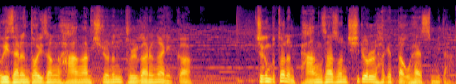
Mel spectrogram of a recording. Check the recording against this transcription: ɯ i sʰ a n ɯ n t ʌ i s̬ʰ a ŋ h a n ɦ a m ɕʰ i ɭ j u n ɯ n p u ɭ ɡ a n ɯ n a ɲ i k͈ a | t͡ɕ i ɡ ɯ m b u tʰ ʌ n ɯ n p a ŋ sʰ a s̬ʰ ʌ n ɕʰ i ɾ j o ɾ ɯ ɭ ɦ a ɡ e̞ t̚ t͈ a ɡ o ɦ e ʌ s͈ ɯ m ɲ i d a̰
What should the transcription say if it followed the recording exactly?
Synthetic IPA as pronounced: ɯ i sʰ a n ɯ n t ʌ i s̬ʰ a ŋ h a ŋ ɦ a m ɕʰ i ɾ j o n ɯ n p u ɭ ɡ a n ɯ ŋ a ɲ i k͈ a | t͡ɕ i ɡ ɯ m b u tʰ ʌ n ɯ n p a ŋ sʰ a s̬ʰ ʌ n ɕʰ i ɾ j o ɾ ɯ ɭ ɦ a ɡ e̞ t̚ t͈ a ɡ o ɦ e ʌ s͈ ɯ m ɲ i d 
